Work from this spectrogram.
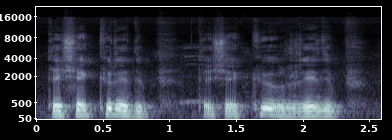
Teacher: R bir sonraki kelimeye ulanıyor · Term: ulama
